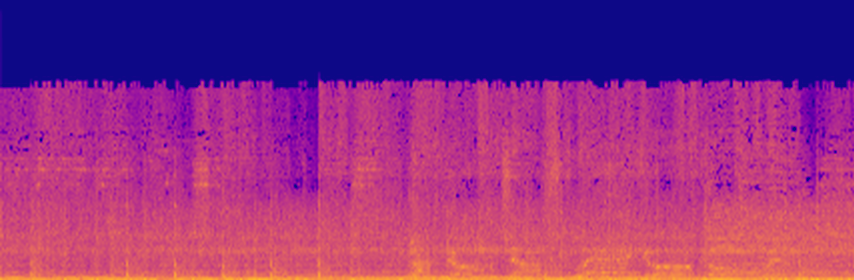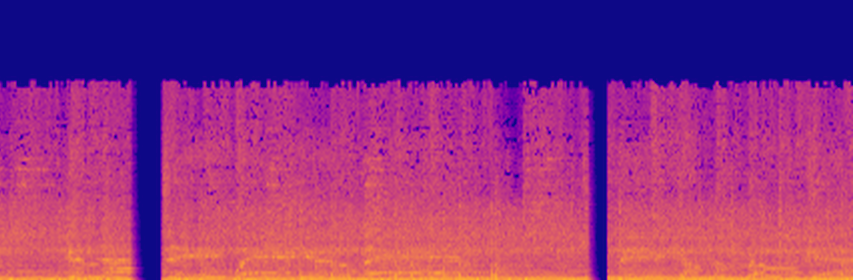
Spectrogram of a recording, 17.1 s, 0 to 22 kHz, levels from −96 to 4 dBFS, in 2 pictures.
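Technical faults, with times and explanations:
9.83–10.18 s, long network dropout: a likely loss of incoming audio left a gap of about 320 ms. The receiver stretched the last sound into a fading buzz for about 315 ms, then about 200 ms of near-silence, and the sound resumes with that stretch missing.
11.34–11.36 s, overlapping chunks: the audio was handled in 6 s chunks, and the next chunk began 20 ms before the previous one ended. That 20 ms plays twice at the join, heard as a brief click or stutter.
14.40–14.63 s, long network dropout: a likely interruption in delivery lost about 200 ms of audio. A decaying hiss fills about 196 ms, thinning to roughly 80 ms of silence, before the sound returns without the lost portion.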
